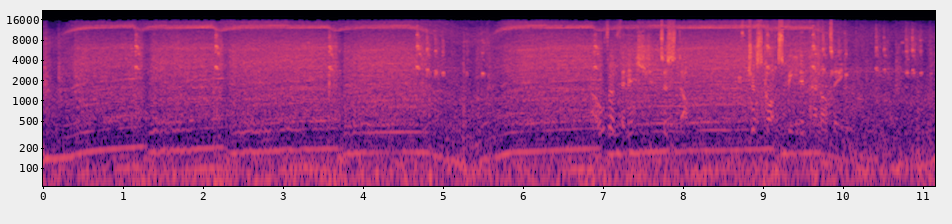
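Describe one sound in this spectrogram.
A rally car engine roars and revs up through the gears, dropping in pitch at each shift.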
